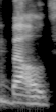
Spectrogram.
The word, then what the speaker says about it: bald: La A la pronunciamos como E muy suave, bald.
